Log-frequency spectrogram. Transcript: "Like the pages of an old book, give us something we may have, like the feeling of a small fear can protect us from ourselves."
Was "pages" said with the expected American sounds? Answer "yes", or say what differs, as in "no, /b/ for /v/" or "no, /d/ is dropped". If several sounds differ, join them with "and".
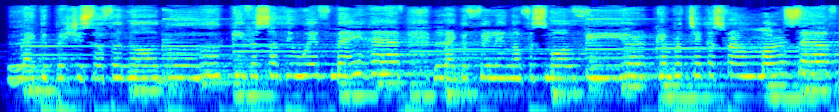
no, /ʃ/ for /dʒ/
